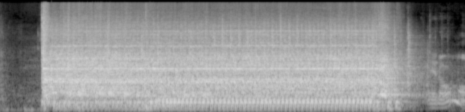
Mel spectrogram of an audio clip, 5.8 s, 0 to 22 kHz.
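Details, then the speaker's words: 1974 Johnson 440 snowmobile, 309 original miles, sat for decades, choke on, primer broken, starting spray, throttle wide open: steady fast electric-start cranking about four seconds with no catch; not pumping fuel, likely flooded. "We're definitely not pumping any fuel. I think she's flooded, Jim. >> I think it is, too."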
